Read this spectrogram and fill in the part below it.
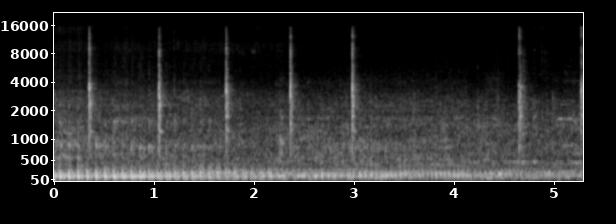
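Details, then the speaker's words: Motorcycle engine opened, connecting rod rocked by hand: sharp metallic clicks about every half to three-quarters of a second; crank rod big-end bearing completely worn with excessive play, rod and crank side bearings to be replaced. "इसकी जो crank rod की जो bearing आती है पूरी तरीके से खराब हो चुकी है इसका रड भी नया डालेंगे"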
